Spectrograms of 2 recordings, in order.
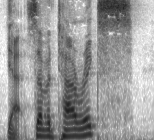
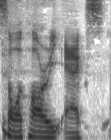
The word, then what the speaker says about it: Sawatarix: That's not the most audible, Sawatarix. Everybody's going to spell it with CKS in the end. – Right. It's not Sawatari X, it's Sawatarix.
